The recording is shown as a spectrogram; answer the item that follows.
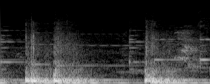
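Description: Marching drum band playing: two heavy bass-drum strokes about a second apart, with a high held melody line stepping from note to note on top.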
